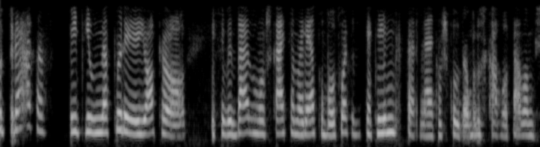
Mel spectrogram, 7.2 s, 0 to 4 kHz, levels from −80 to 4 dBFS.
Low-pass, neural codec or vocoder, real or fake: 3.6 kHz; codec, 44.1 kHz, 1.7 kbps, Pupu-Codec; fake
